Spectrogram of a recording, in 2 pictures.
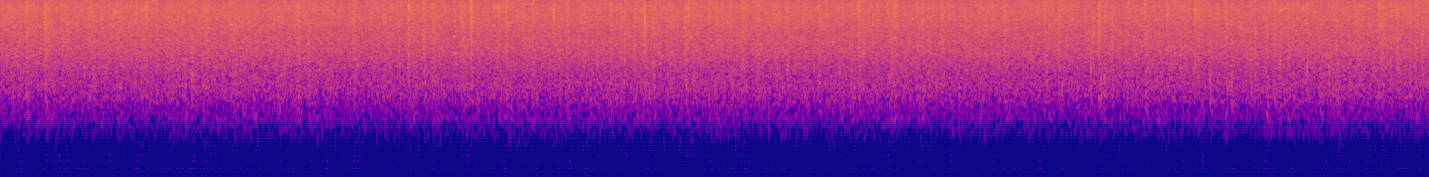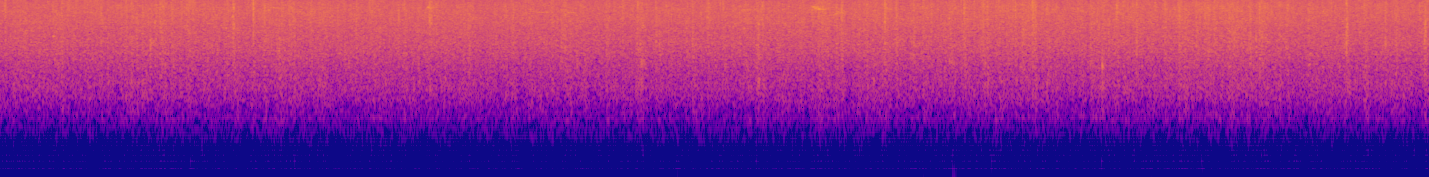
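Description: Steady rain falling on a large conifer and a grass lawn: an even hiss with scattered sharp drop taps.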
